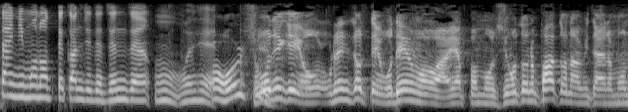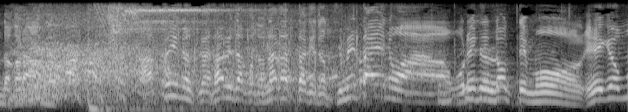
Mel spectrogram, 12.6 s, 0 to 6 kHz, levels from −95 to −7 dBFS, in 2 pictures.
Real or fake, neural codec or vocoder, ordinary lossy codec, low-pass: real; none; none; 5.4 kHz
